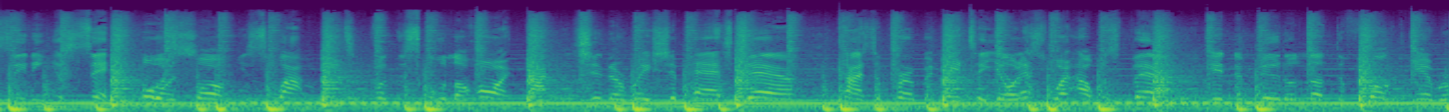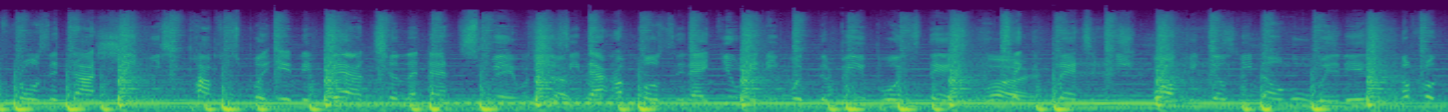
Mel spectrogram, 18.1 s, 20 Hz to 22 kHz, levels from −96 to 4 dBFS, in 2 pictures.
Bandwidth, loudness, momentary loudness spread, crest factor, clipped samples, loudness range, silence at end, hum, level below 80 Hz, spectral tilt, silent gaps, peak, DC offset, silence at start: 15 kHz; -17 LUFS; 4 LU; 16 dB; under 0.1%; 1 LU; 0 s; none; -26 dBFS; -5.5 dB/octave; none; 0 dBFS; under 0.1%; 0 s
